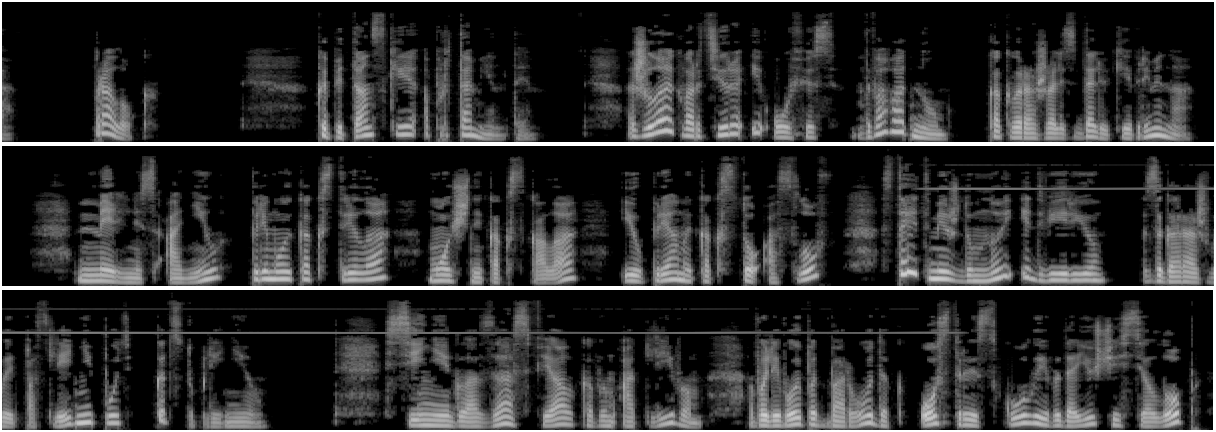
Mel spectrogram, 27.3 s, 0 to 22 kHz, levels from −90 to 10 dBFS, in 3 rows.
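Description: From 15.87 s to 25.47 s a thin, steady whistle sits behind the sound at about 6.2 kHz, roughly 20 dB under the main signal and swelling and fading slowly in level. That's a feedback whistle. The likely cause is a loudspeaker-to-microphone loop running right at the edge of feedback, so that single frequency keeps ringing without ever building up into a full howl. It just hangs there for nearly ten seconds.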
